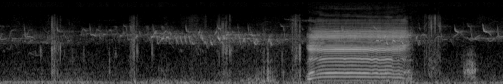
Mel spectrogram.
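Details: Little lambs feeding in green woodland; after a stretch of scattered bird chirps and clicks, a loud, strongly harmonic, slightly wavering bleat lasts about a second before fading back to background.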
